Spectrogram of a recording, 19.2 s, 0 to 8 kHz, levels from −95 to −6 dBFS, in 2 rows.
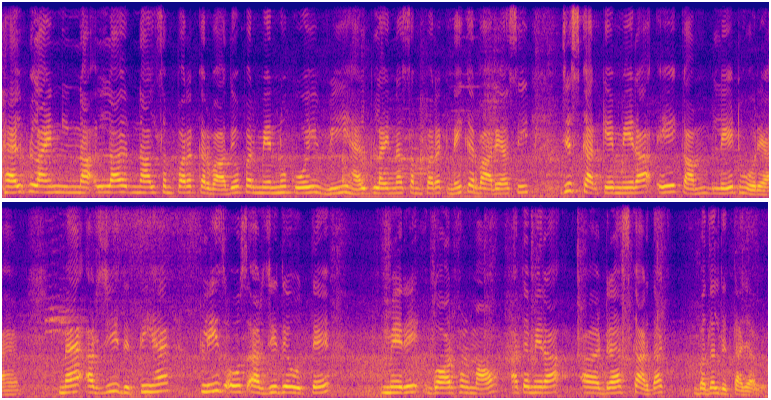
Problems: none marked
